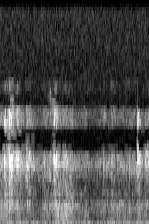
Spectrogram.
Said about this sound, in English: Now, if you'll help me draw the bars, Watson.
